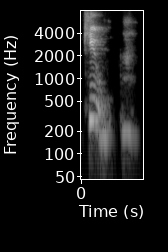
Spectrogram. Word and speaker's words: queue: Esta palabra solo se pronuncia la primera letra. Q.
